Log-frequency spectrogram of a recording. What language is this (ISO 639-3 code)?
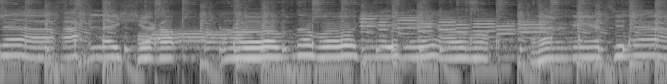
ara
